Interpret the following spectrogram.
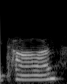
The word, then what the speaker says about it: Cannes: to need you to drop that S. Because the S is silent. Okay? You see why I love Yolanda. She's always teaching. Okay. Mm-hmm. You can say can or you can say con, but you cannot say can.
